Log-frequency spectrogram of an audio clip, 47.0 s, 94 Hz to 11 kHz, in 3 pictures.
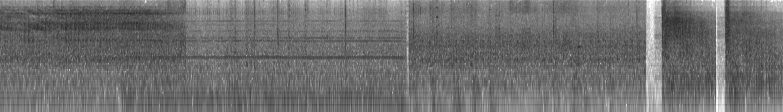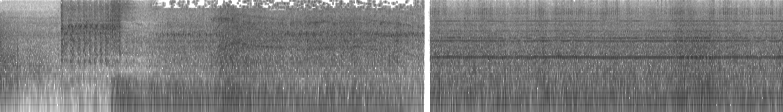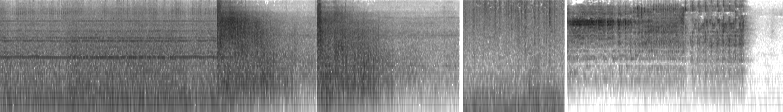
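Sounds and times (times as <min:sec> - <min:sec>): engine starting and running: 0:00.0 - 0:03.8, 0:04.4 - 0:13.2, 0:16.9 - 0:24.2, 0:42.6 - 0:46.3
steady whine: 0:00.0 - 0:13.2, 0:21.0 - 0:35.7.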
